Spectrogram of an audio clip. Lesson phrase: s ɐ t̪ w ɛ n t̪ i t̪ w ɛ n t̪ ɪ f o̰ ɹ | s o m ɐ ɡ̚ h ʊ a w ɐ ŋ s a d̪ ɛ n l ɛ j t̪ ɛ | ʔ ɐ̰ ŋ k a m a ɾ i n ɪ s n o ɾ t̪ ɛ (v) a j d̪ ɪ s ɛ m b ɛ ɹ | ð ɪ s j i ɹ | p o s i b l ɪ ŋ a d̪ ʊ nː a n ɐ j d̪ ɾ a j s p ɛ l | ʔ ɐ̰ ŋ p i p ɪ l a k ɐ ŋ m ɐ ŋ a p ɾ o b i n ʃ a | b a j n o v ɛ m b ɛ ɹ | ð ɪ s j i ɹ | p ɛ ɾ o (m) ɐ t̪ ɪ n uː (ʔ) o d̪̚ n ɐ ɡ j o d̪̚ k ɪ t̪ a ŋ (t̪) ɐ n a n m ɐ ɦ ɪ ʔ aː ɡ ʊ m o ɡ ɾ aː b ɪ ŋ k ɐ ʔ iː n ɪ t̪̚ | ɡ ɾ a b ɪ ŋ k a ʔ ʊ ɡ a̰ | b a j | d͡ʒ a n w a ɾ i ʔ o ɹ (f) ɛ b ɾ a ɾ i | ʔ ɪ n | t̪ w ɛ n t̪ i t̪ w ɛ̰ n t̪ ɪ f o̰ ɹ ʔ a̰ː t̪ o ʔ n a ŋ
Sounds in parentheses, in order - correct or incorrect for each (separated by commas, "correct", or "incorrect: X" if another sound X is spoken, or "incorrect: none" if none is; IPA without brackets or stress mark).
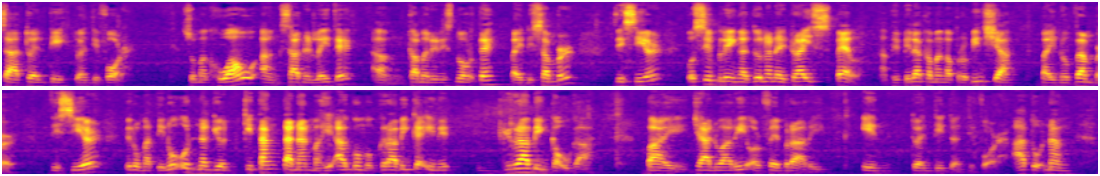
incorrect: b, correct, correct, correct, correct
